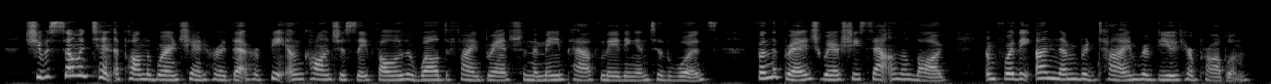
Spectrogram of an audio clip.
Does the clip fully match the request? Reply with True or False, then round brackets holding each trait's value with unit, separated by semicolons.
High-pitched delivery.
True (220 Hz)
